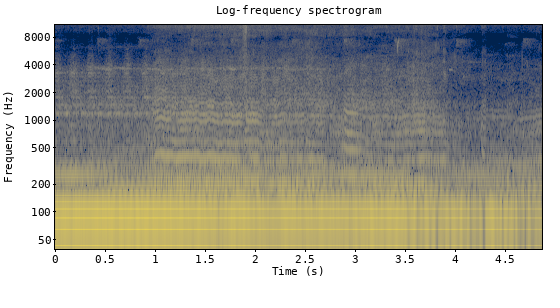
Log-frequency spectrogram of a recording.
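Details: Close-up at a homestead hive entrance where Italian honey bee workers bring in pollen during a morning check; a loud, deep continuous hum with rippling, wavy higher tones from bees darting past, easing slightly at the end.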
